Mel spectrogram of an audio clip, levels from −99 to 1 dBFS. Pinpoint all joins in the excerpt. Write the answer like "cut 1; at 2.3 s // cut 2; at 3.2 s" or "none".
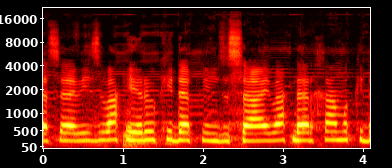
cut 1; at 1.0 s // cut 2; at 3.1 s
